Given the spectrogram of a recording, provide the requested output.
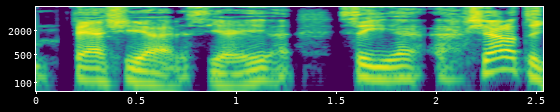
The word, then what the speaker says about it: fasciitis: I'm not gonna try to pronounce the word. Fasciatis. Fasciitis.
